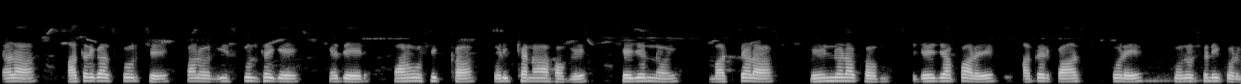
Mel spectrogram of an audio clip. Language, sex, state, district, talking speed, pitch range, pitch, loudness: Bengali, male, West Bengal, Dakshin Dinajpur, 110 wpm, 140-155 Hz, 150 Hz, -19 LUFS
